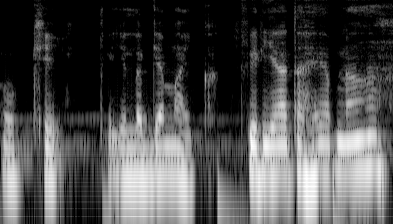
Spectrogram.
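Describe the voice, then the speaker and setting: A man's voice: mid-range voice, level tone, slow pace, mellow, soft background music. Man giving a casual step-by-step tutorial. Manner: step-by-step explaining, giving tips. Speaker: motorcycle vlogger. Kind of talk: casual hands-on installation tutorial.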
